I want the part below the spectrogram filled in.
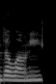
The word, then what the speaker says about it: Delony: maybe I didn't really know as far in detail as it was going to go, you know, but it was the John Delaney show. Like, I always have to say this just because I think it's funny, but like baloney, but without the B, and that's actually not even how it's spelled.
